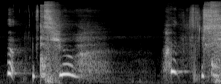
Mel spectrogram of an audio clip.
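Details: Female sneezing in a run of 21 rapid sneezes: two forceful sneezes in quick succession, each a sharp intake followed by a loud explosive burst.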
